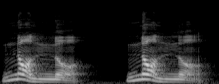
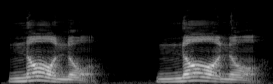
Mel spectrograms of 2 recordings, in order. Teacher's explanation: See the O, the first O, I'm making it very short.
